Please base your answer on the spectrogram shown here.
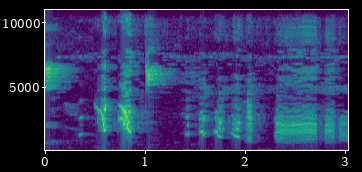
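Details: Long-tailed shrike singing actively, used to provoke silent birds into singing: a varied medley of thin whistles, sharp chips and short squeaky notes, ending in a longer wavering grating phrase.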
